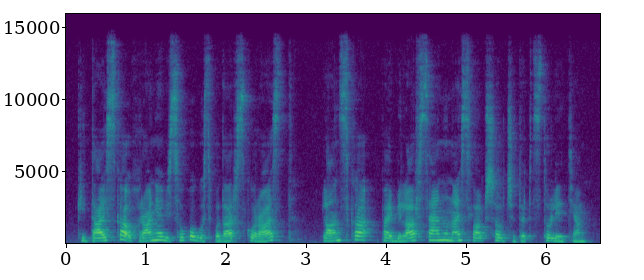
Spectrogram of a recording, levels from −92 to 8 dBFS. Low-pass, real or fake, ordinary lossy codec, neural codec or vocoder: 14.4 kHz; real; none; none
